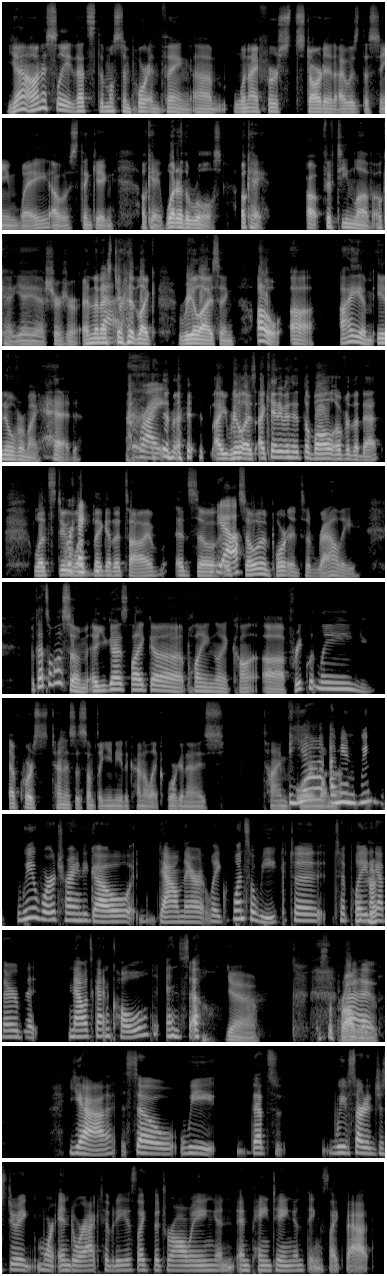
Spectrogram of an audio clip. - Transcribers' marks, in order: laughing while speaking: "started"; laugh; laughing while speaking: "And I"; laughing while speaking: "Right"; other background noise; laughing while speaking: "so"
- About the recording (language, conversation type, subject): English, unstructured, How do I handle envy when someone is better at my hobby?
